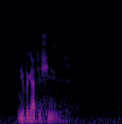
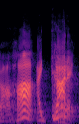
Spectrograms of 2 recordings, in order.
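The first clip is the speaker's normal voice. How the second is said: loud knowing aha; eager; 12 dB louder, slower than usual. Retold or imitated. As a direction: pounce on the idea. Peter eager this time.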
